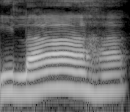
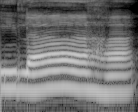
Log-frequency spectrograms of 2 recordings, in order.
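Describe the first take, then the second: The two takes are said the same way.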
